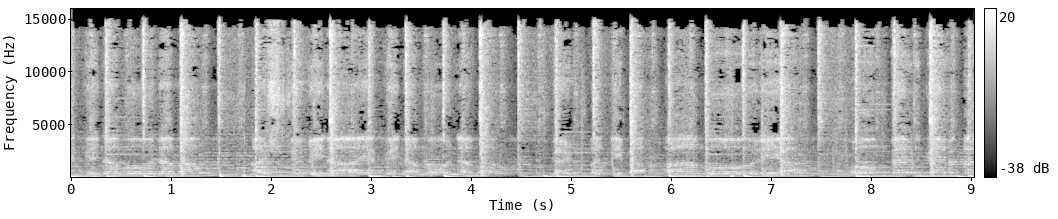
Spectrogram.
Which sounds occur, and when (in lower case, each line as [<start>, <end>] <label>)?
[0.00, 1.47] mantra
[0.00, 9.03] music
[1.72, 4.25] mantra
[4.81, 7.33] mantra
[7.76, 9.03] mantra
